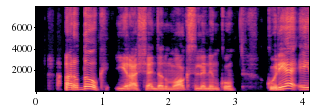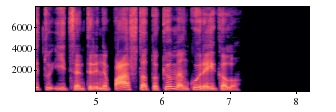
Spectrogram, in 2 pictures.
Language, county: Lithuanian, Vilnius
